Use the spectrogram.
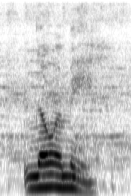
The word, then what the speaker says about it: Noomi: and Sailor Moon Mas to say my name right is noomi oh noomi by the way it's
